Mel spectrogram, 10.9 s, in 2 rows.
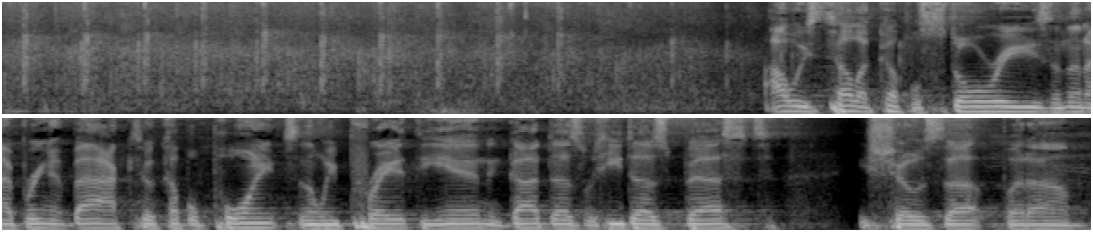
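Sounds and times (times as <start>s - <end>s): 
audience applause: 0.0s - 3.8s
speech: 3.8s - 10.8s.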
